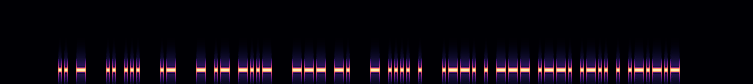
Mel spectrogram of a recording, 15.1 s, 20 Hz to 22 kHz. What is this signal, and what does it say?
Morse code, heard as a keyed tone, about 20 wpm, 700 Hz. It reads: IT IS A TAX ON THE PEOPLE.
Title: Sentences from Top 1000 Words - Review Part 5 - 20wpm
